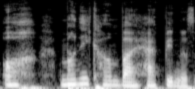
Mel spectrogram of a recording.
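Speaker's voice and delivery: imitated crying, rich-person voice. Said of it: "in their jacuzzi, crying".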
